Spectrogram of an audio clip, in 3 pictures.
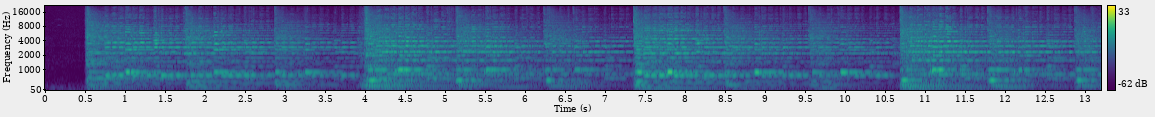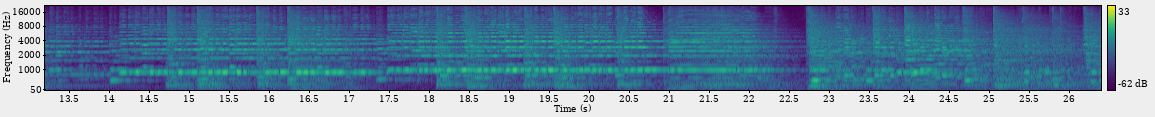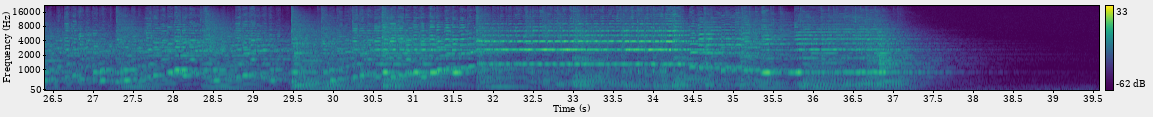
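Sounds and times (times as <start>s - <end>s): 
violin sonata with continuo: 0.5s - 38.0s.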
